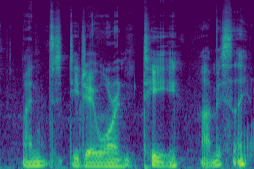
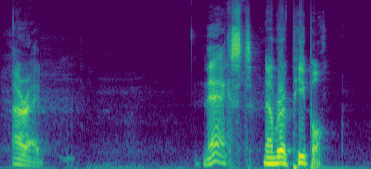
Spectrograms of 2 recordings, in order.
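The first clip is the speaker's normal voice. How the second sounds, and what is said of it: Radio announcer voice. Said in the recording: “when you talk like that, it makes you sound like a radio announcer.”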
